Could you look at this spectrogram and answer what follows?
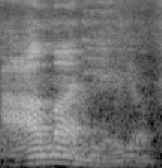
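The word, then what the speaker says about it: אמן: 말이냐면 아멘하고 아멘하고 비슷하죠 아멘의 원래 발음이 아만이에요 그런데이 암환이라고 하는 말은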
